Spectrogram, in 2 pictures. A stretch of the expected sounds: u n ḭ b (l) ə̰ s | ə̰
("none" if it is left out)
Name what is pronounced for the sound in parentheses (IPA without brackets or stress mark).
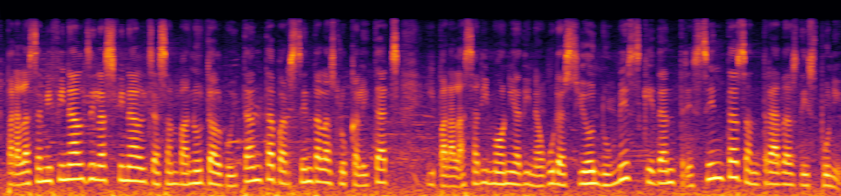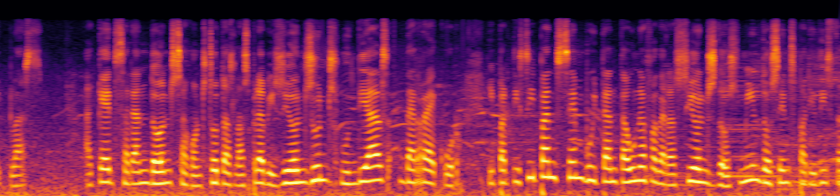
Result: l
